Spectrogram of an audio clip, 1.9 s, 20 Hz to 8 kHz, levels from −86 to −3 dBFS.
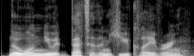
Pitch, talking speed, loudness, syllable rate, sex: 90 Hz, 245 wpm, -18 LUFS, 7.0 syllables/s, male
